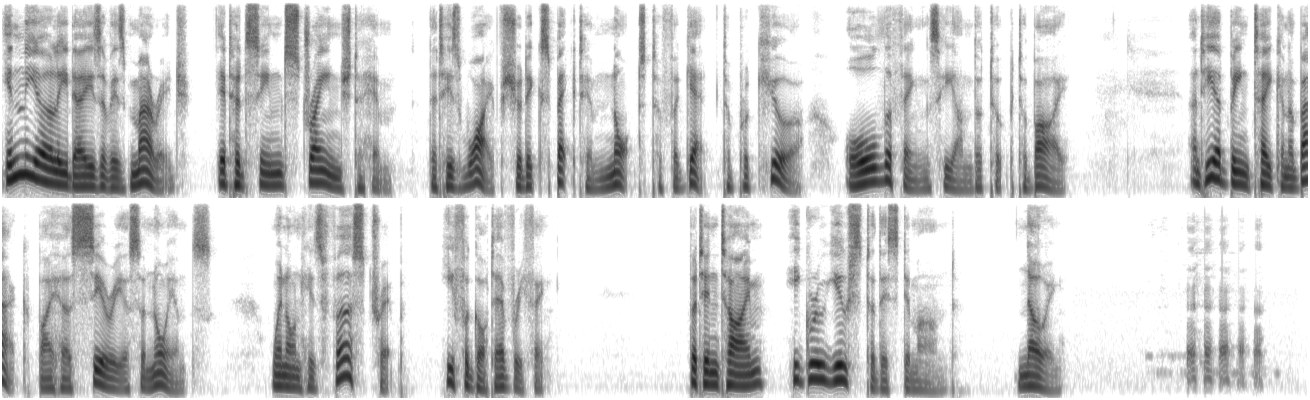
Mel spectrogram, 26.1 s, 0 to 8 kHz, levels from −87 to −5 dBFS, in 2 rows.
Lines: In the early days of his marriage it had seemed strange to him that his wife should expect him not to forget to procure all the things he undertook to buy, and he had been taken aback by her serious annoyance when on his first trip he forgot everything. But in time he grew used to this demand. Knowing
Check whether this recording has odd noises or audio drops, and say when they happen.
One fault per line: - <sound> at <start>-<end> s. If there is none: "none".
- laugh at 24.5-25.9 s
